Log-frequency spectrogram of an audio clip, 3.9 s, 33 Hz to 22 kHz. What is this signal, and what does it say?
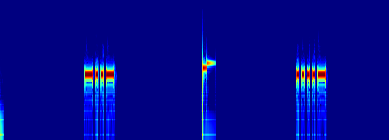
Morse code, heard as a keyed tone, about 44 wpm, 700 Hz. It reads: X 4
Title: Single Character (Letter:Number:Punctuation:Prosign) 45wpm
